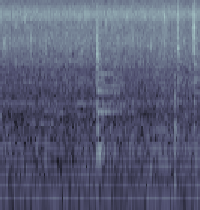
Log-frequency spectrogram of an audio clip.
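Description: String beans (sitaw) sauté in a pan with chicken, sizzling steadily and softly throughout, with a few faint clinks of stirring near the end.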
